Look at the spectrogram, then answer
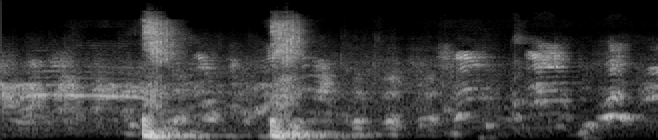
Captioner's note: audience laughing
